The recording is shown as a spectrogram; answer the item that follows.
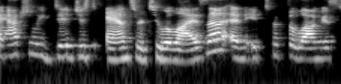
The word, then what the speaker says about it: Aliza: It's Aliza Vellani, who plays Ronnie. Aliza, how you doing? Good, good. It's Aliza, by the way. It is Aliza.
